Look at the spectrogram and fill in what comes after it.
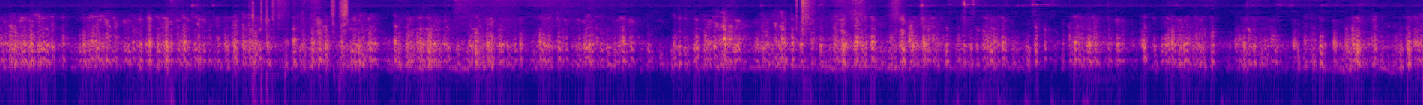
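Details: Frogs of at least two species in a continuous croaking chorus, thick rapid trills overlapping, interrupted by a few sharp bright clinks like wind chimes.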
